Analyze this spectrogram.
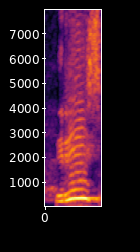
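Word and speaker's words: ऋक्ष: कर सकते हैं, साइनस्व, रीक्ष बोल देते हैं, वो क्या है, आकर्षण बिंदु, हिंदी में देखो कितना, अबे वृक्ष नहीं है, रीक्ष, वृक्ष बोले तो पेड़ हो जाओगे आप, ठीक है ना।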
